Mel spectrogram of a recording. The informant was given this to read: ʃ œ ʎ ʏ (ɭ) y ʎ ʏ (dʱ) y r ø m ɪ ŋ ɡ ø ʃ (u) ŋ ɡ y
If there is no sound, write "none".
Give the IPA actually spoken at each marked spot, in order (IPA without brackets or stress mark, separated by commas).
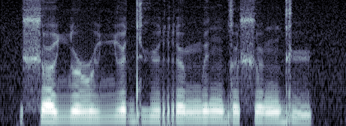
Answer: ɭ, dʱ, ø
